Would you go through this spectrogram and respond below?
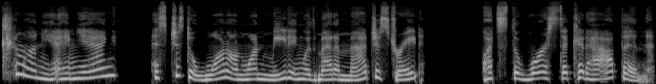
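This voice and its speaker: A woman's voice: high voice, expressive, moderate pace, dry recording, clean studio sound. An actress playing a bold, joking young woman companion in a game cutscene. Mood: breezy. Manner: brash, joking, breezy.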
